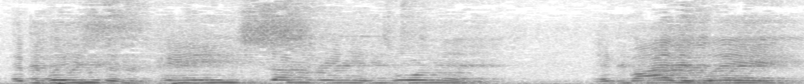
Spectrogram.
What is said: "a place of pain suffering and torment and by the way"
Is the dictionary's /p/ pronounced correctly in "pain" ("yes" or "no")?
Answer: yes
